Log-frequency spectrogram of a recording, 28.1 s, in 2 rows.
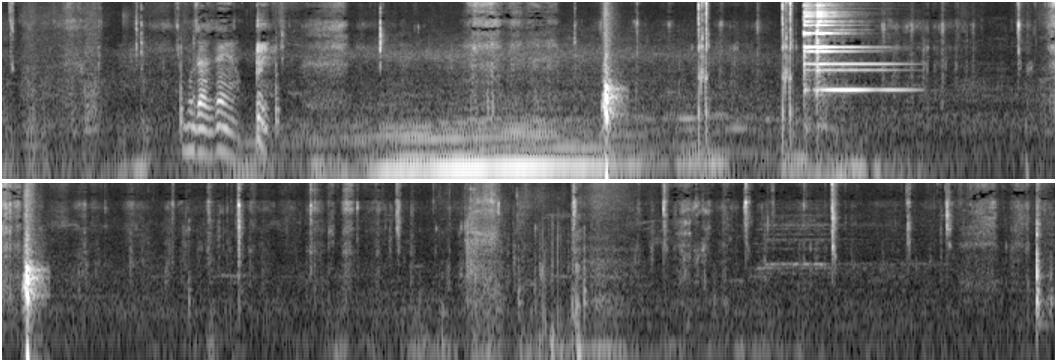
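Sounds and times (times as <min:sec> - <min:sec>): chewing and wet smacking: 0:00.0 - 0:00.4, 0:01.2 - 0:02.8, 0:03.6 - 0:07.8, 0:08.4 - 0:10.6, 0:12.3 - 0:27.8
short ringing chime: 0:10.7 - 0:12.3.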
